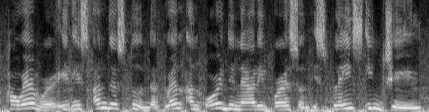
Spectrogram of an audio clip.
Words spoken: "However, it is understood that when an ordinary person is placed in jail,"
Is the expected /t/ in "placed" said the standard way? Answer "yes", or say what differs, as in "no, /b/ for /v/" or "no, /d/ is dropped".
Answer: yes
